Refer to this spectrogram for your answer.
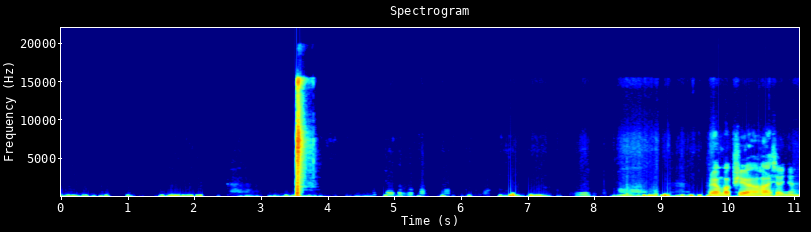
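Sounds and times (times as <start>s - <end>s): wind buffeting microphone: 6.6s - 7.4s, 8.4s - 10.0s.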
